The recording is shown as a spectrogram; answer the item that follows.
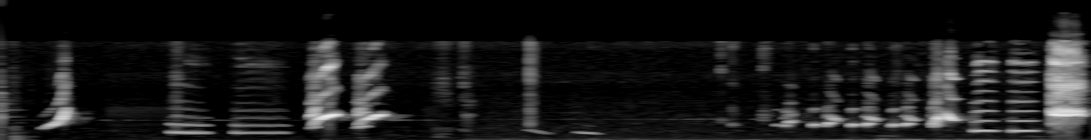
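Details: Asian pied starling song for training caged birds to sing, played mornings and evenings: low hoarse double notes, squeaky upslurs, then a busy run of chattering notes and a harsh final burst over faint background rumble.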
